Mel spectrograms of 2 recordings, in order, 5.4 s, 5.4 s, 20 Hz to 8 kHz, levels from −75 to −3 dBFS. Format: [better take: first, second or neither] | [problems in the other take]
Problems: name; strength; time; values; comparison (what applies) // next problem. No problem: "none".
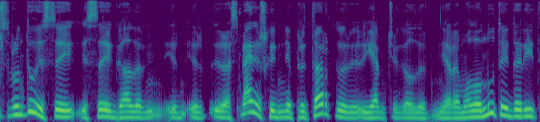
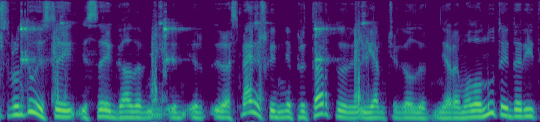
first | noise reduction (classical method log-MMSE)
